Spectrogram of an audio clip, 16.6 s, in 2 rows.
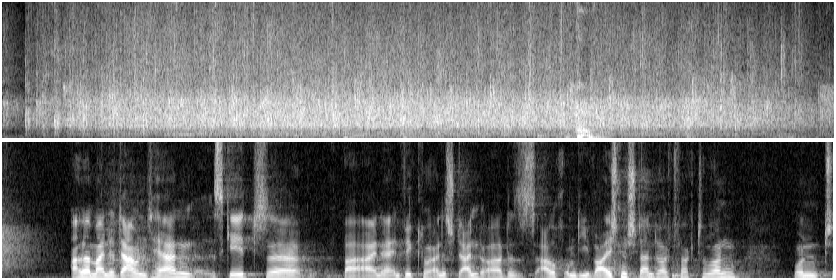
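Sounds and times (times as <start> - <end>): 
audience applause: 0.0 - 8.6
speech: 9.0 - 16.6.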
